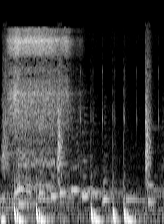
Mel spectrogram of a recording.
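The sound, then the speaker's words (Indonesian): A deep breath drawn in and let out, demonstrating a breathing technique for self-healing, a steady airy rushing hiss with a few soft clicks and bumps, no talking. “Sebenarnya ini cuma nafas normalnya kita, cuman kita ini sudah terbiasa yang namanya kalau diinstruksiin suruh tarik nafas pasti nafasnya pakai nafas dada dadanya langsung naik”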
